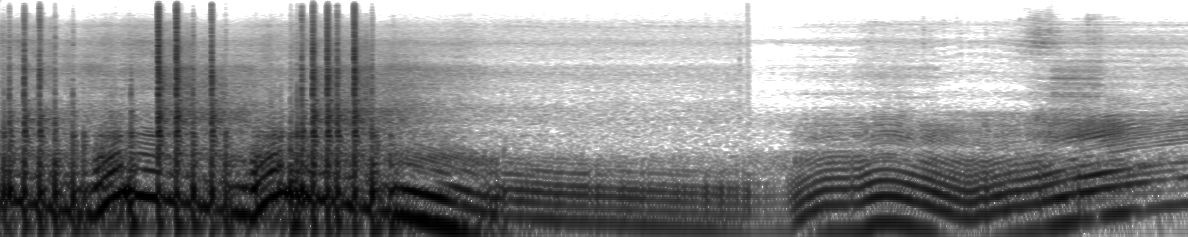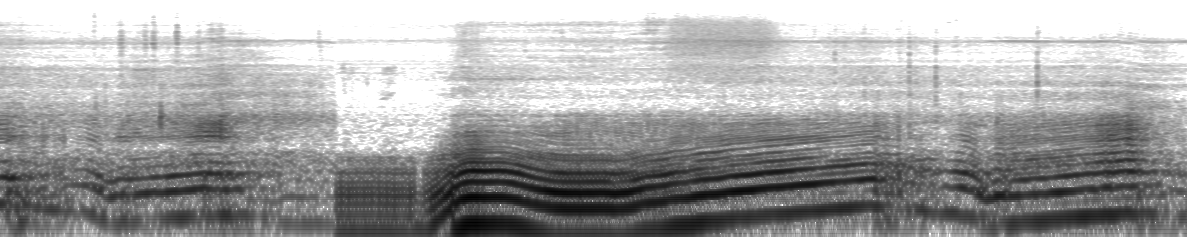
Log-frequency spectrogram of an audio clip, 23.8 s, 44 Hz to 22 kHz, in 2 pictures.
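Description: A 2024 Acura Integra Type-S with an A'PEXi N1-X catback valved exhaust set to Sport Plus revs hard, with loud rising and falling engine sweeps in repeated bursts, close and up front.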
